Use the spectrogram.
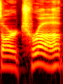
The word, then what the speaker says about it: Sartre: It is pronounced S-A-R-T, although it is pronounced Sartre by many people.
